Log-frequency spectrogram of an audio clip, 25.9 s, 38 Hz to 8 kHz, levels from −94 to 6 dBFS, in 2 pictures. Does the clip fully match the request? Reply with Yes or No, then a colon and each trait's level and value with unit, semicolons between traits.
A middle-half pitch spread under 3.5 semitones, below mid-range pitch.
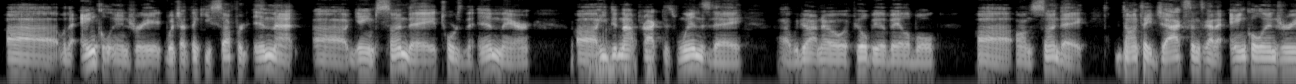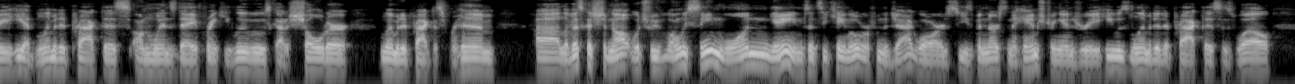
Yes: average, 2.7 semitones; very low, 95 Hz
